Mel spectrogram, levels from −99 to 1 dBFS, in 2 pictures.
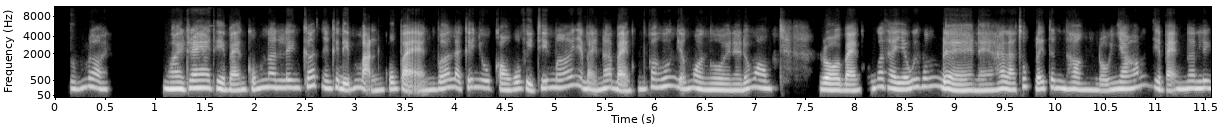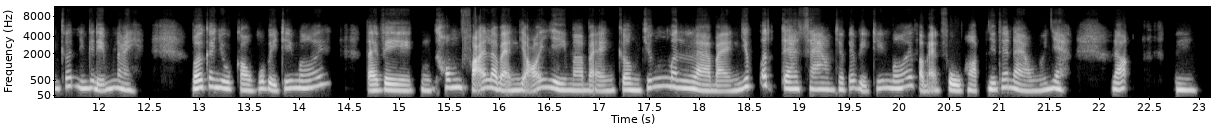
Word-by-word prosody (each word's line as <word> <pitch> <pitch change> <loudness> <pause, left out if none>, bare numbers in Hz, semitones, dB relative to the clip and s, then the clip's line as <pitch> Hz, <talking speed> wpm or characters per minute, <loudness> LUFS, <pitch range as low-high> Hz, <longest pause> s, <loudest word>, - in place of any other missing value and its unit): Đúng 220 +2 -3
rồi. 245 -7 -2 0.5
Ngoài 215 -2 +6
ra 245 +2 +4
thì 220 -3 +3
bạn 185 +1 0
cũng 210 +5 0
nên 260 -1 0
liên 250 0 -1
kết 290 +3 -2
những 230 - +1
cái 240 - -1
điểm 205 +5 +1
mạnh 185 -6 +1
của 210 +2 -1
bạn 190 -3 +1
với 220 +5 +1
lại 250 -3 -2
cái 250 +5 -4
nhu 250 -2 -3
cầu 190 -5 -1
của 210 +3 0
vị 200 -5 0
trí 235 +7 -3
mới, 255 +5 -2
như 315 - -4
bạn 195 -3 +1
nói 240 +3 +1
bạn 180 -4 +2
cũng 205 +4 -5
có 265 - -4
hướng 290 +3 -2
dẫn 230 -4 0
mọi 225 -4 +2
người 190 -1 +2
nè, 180 0 0
đúng 215 +6 0
hông? 240 -3 0 0.5
Rồi 190 -2 +5
bạn 175 -1 +2
cũng 225 +2 -4
có 275 - -2
thể 225 -4 +2
giải 200 0 +4
quyết 255 +6 0
vấn 285 +1 -5
đề 180 -5 +4
nè, 175 0 0
hay 195 +5 +2
là 195 - +2
thúc 280 +8 -6
đẩy 205 -1 +1
tinh 235 0 0
thần 195 -3 +1
đội 175 +1 -2
nhóm. 220 +5 +2
Thì 220 - 0
bạn 205 +3 0
nên 225 +1 +2
liên 230 -1 +1
kết 290 +6 -5
những 235 -5 0
cái 235 - -2
điểm 200 +4 0
này 205 -7 0 0.6
với 230 +2 +6
cái 275 0 -1
nhu 230 -3 +2
cầu 180 -4 -1
của 225 - -1
vị 195 -5 +1
trí 225 +7 -2
mới. 255 +10 -2 0.3
Tại 170 0 +2
vì, 175 -3 +2
ừm, 175 -3 -4
không 255 +2 0
phải 240 - +5
là 245 -2 +3
bạn 180 -1 +2
giỏi 250 +6 0
gì 210 -6 +2
mà 175 -1 -1
bạn 165 0 -3
cần 190 -2 +1
chứng 280 +9 -5
minh 270 -3 0
là 175 -5 +2
bạn 160 +4 -1
giúp 280 - 0
ích 325 +1 -1
ra 215 -1 +4
sao 200 -2 -1
cho 200 - -1
cái 235 - -5
vị 160 - -3
trí 225 +1 -5
mới 240 +5 0
và - - 0
bạn - - -2
phù 175 -4 +4
hợp 170 -3 -2
như 200 -2 +1
thế 260 +5 -4
nào 180 -9 -1
nữa 185 - -2
nha. 220 -2 +2 0.5
Đó, - - +2 0.5
ừm, 185 -3 0
215 Hz, 285 wpm, -20 LUFS, 185-245 Hz, 0.6 s, Ngoài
